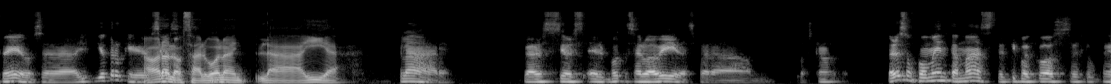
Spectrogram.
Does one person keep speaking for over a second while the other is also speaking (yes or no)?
no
